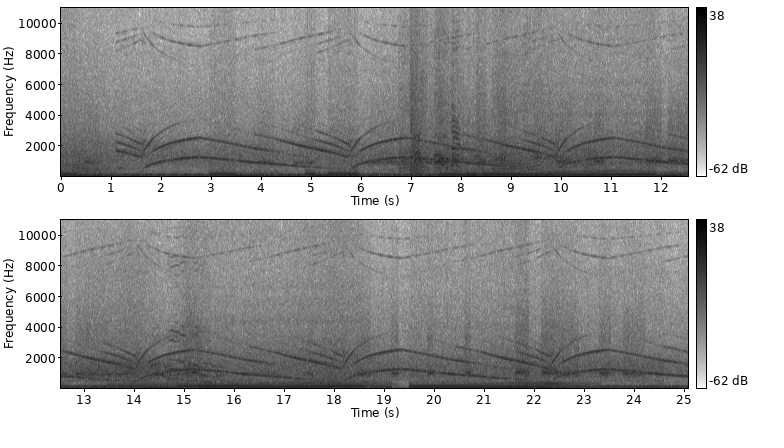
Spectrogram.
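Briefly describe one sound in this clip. A police siren wails in rising and falling sweeps.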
